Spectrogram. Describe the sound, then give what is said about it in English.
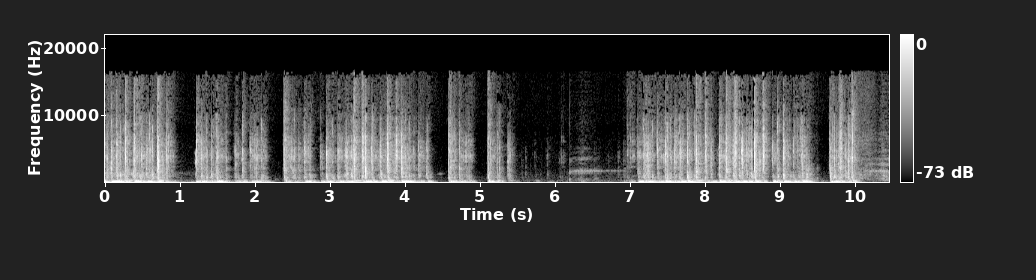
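Fingers type on a computer keyboard in quick, clattering bursts of keystrokes, broken by short gaps and one longer quiet pause before the typing resumes. “As I type.”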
